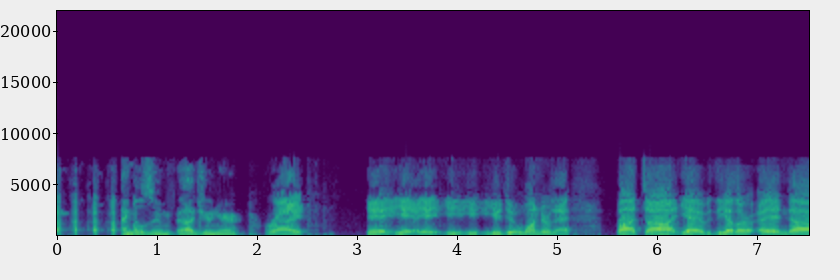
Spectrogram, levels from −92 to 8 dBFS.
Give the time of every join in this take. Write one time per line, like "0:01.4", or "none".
none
